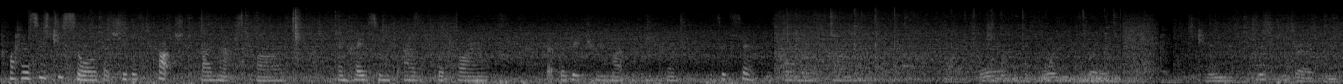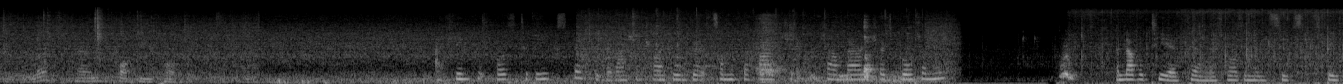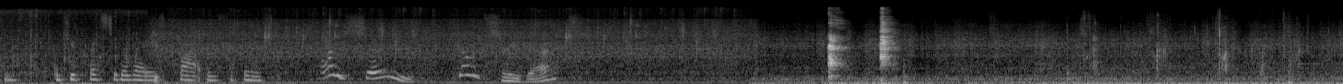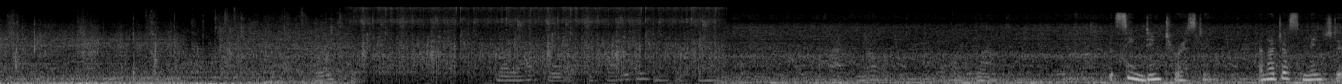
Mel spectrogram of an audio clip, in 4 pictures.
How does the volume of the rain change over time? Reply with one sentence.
The loudness of the rain stays about the same.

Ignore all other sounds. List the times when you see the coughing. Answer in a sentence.
The coughing can be heard from 20.9 to 22.1 s and from 35.1 to 35.9 s.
